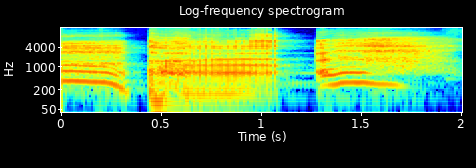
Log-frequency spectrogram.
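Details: Young woman streamer, three loud voiced belches in quick succession, the middle one long and rough, the others falling in pitch; ordinary burping.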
